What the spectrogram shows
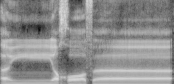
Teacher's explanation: نون ساکن کا ادغام مع الغنہ ہے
